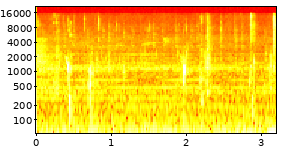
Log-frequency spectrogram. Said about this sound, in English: Hold on, I'm gonna take a little sippy sip.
